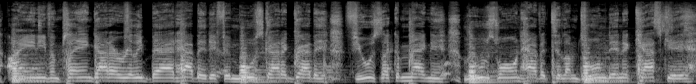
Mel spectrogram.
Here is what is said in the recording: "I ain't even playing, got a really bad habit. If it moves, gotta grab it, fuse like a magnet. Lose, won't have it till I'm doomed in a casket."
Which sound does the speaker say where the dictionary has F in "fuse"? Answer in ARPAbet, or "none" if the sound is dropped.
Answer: F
